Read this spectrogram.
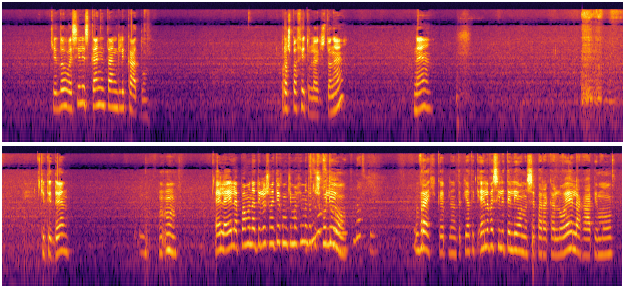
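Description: A young child talks calmly, close by.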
